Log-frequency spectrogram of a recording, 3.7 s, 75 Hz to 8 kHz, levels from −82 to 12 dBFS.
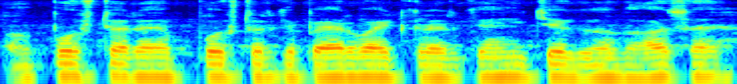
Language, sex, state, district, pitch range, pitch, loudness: Hindi, male, Haryana, Jhajjar, 110-115 Hz, 110 Hz, -17 LUFS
